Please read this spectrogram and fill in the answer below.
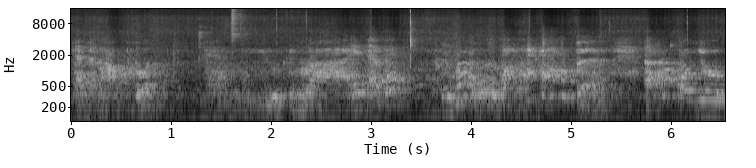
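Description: Voices speaking in bursts of a second or so throughout, with no clear words.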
